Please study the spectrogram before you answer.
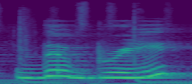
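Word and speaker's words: debris: singular e no plural mas nós falamos The Bridge sem pronunciar o s tanto no singular quanto no plural e uma aplicação da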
